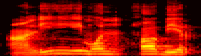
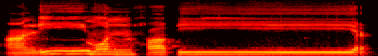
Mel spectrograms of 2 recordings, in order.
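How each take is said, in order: First: The final vowel of khabir is short. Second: The final vowel of khabir is drawn long. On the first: The speaker calls it wrong. "Tidak boleh alimun khabir. Salah" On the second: The speaker calls it right. "Harus pan panjang enam ketukan"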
